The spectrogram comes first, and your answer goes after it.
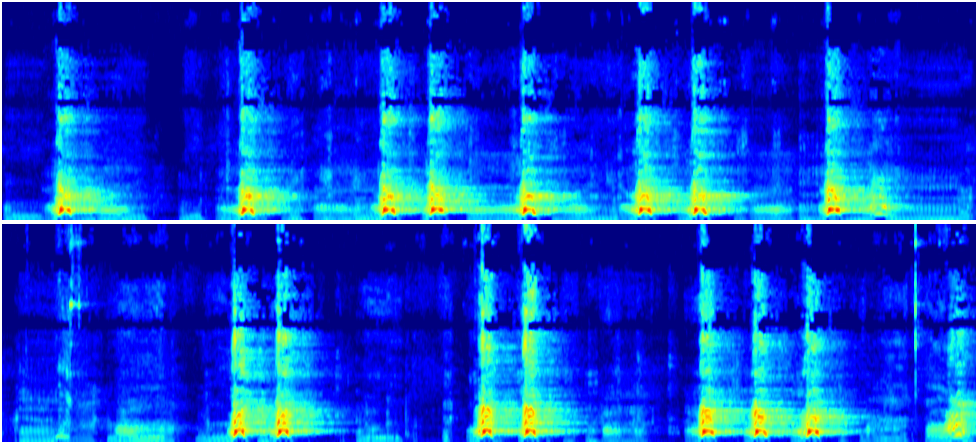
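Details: A male Miniature Australian Shepherd, which barks more than once a second, lets out a steady run of loud, sharp barks in quick singles and pairs, a low rumbling growl underneath between some barks.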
